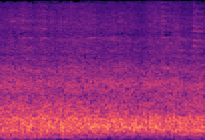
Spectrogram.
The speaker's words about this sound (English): Another train racing back, another Via Rail.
